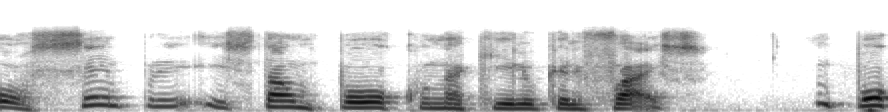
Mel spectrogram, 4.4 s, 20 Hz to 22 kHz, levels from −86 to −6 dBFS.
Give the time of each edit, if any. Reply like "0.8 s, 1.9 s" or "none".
none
